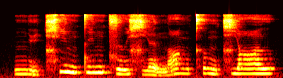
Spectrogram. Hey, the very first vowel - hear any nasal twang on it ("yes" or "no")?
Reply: no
